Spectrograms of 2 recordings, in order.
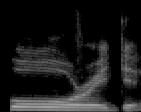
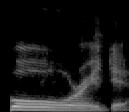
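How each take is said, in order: First: The word ends in a voiced D sound. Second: The word ends in a voiced D sound.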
